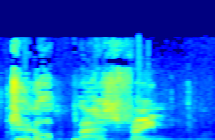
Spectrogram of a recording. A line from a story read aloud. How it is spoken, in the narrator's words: cried the other, as he saw the menacing expression on his father's face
